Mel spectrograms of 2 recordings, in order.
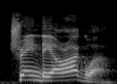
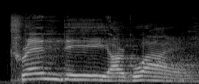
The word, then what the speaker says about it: Tren de Aragua: how ICE has been rounding up any immigrant who they suspect is a member of the Venezuelan gang trend aragua or as Trump pronounces it trendy aruay muen sor presidente but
